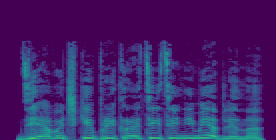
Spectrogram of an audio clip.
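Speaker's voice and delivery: high, loud teacher's command; full-voice shout. A narrator's reading. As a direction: order pupils to stop at once, high and loud. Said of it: "Громко, во весь голос". (крик во весь голос)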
